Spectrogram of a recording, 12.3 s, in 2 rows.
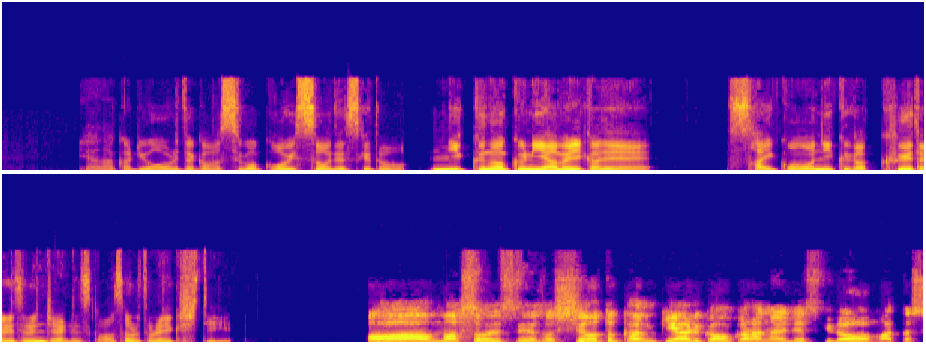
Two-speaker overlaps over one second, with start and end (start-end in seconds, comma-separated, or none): none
